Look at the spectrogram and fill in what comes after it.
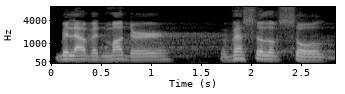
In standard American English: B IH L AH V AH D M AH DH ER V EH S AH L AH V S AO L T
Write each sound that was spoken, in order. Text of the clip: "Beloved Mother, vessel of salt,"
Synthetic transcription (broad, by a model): B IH L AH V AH D M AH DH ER V EH S AH L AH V S AO L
